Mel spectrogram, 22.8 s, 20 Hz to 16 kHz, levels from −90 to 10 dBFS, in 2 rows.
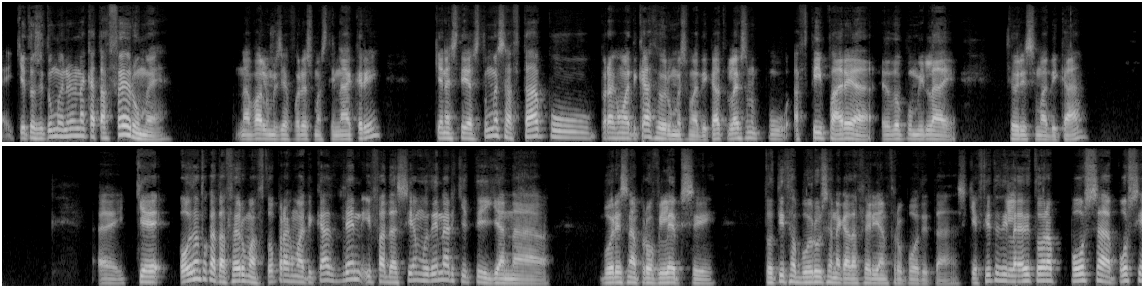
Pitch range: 115-160 Hz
